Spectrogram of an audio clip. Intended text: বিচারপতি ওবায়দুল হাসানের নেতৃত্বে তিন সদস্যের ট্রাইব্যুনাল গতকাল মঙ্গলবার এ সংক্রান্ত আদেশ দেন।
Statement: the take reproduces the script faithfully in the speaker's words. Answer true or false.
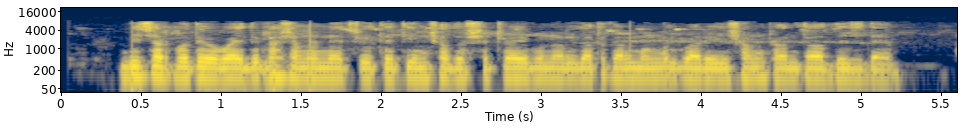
true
